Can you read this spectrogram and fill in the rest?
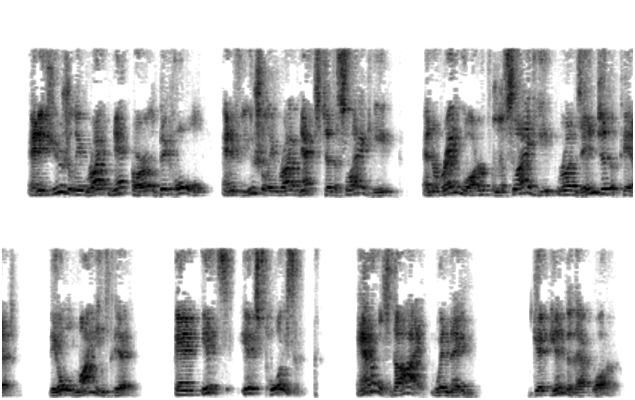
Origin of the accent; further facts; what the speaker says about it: Kentucky, United States; I grew up in Kentucky, and I don't know if you've ever seen strip mining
